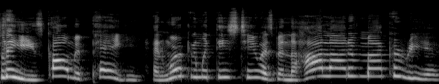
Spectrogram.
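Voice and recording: In a cartoonish character voice, a man squeaks at an extremely high pitch. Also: moderate pace.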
